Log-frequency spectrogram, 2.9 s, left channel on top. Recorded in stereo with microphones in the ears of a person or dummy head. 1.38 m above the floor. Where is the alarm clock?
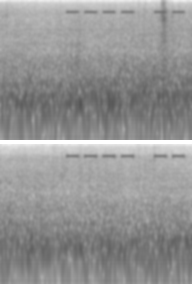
35° right (ahead or behind).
